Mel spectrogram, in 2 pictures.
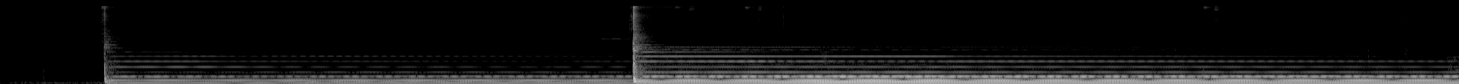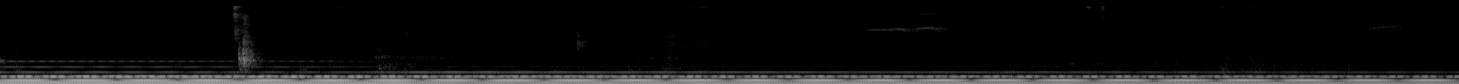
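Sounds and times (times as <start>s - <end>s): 
large 8.3kg bowl ringing in B: 1.0s - 29.1s.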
